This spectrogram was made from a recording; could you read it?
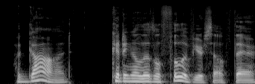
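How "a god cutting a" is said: usual speaking voice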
